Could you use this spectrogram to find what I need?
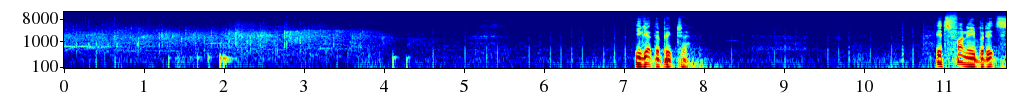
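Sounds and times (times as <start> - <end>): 
audience applause: 0.0 - 4.4
speech: 7.2 - 8.0, 10.9 - 11.7.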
